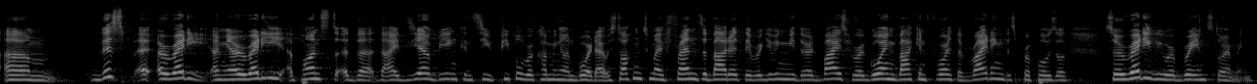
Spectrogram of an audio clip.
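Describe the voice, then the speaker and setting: In a large hall, a Kuwaiti woman tells the audience a personal story, speaking as a public speaker and fashion designer at a conference. She sounds a little high, brisk, and pushed, with a bright edge. The amplified stage sound carries plenty of room reverb.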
